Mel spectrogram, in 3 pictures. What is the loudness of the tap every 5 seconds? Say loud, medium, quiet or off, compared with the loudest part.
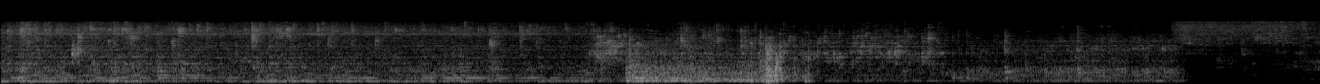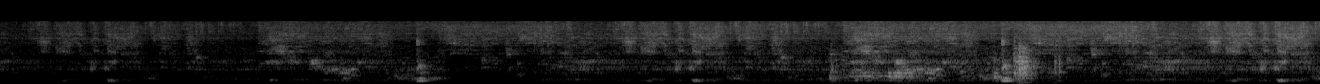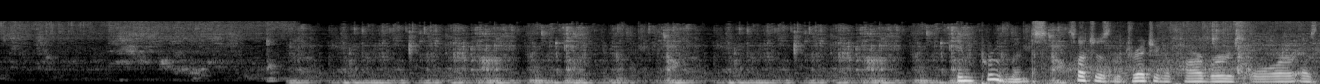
medium, quiet, quiet, quiet, medium, medium, loud, loud.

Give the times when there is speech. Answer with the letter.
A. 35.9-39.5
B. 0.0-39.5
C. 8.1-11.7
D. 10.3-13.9
A.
